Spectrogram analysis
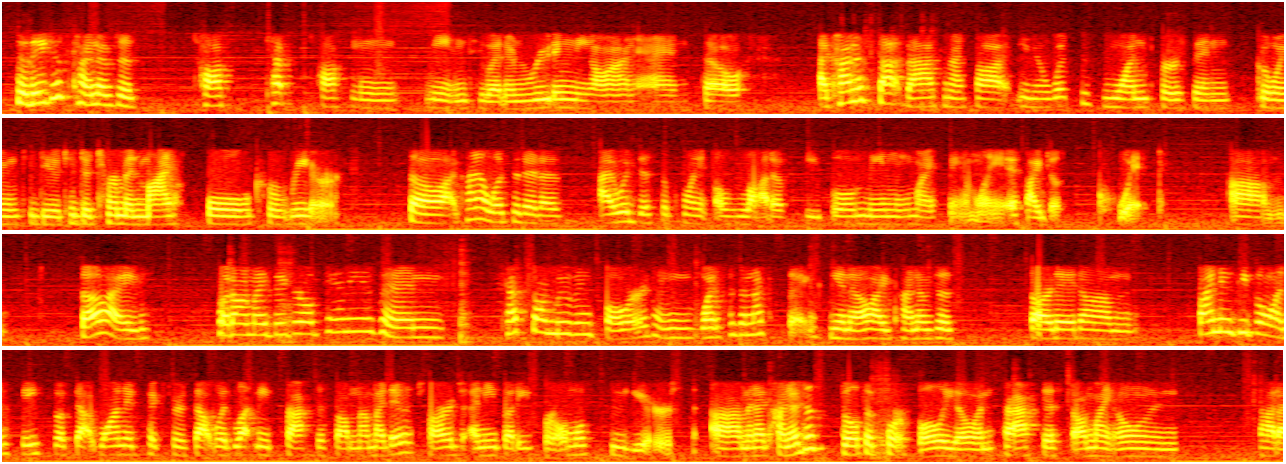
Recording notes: joined on the phone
